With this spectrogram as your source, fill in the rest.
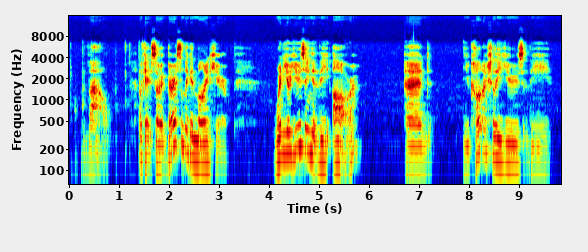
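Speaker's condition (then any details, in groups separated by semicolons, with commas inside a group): No condition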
